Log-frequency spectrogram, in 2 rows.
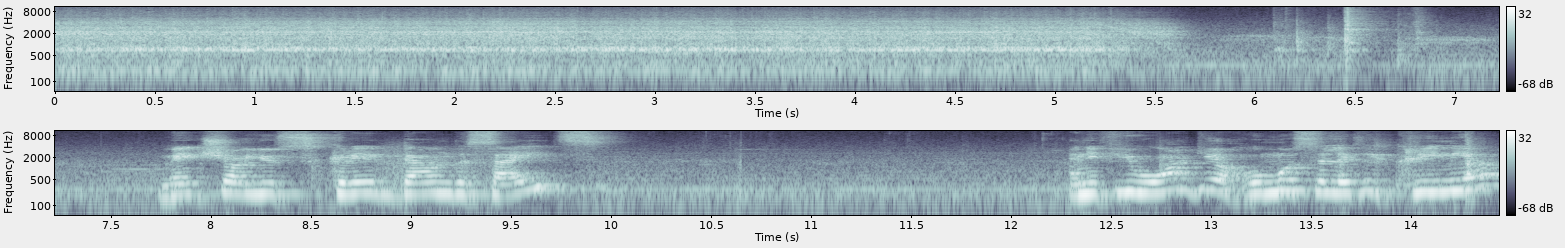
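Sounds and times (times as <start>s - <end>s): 
blender blitzing chickpeas with cooking liquid and olive oil into hummus: 0.0s - 5.7s
speech: 7.8s - 10.1s, 12.3s - 14.4s.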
